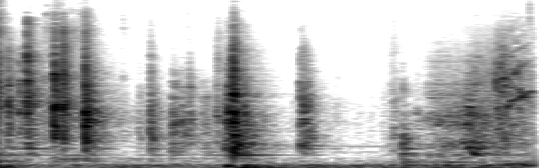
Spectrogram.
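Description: A key rattles and clicks in a lock, followed by the clunk of a door being opened. The sharp metallic clicks and scrapes are fairly loud, with no talking.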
